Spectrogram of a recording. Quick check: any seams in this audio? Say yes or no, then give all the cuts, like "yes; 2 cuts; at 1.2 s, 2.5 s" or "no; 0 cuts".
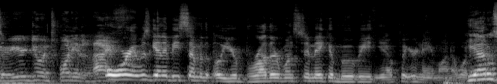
yes; 2 cuts; at 2.1 s, 3.7 s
